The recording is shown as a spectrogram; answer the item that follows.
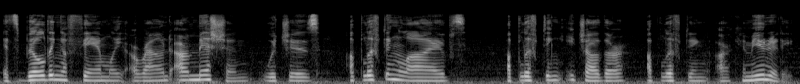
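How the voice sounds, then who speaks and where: A middle-aged woman speaking as an interview guest, explaining things in a measured way and pausing to search for words. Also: fairly low pitch, fairly even intonation, a little mellow. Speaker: guest, philanthropy executive. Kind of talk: explanatory radio interview talk.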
